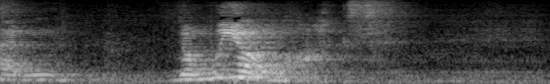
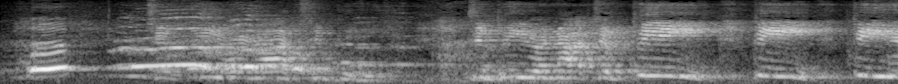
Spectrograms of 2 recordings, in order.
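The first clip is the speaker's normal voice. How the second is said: hammed-up Shakespeare; 10 semitones higher, 10 dB louder than usual. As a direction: declaim it like a ham actor. Panicking, quoting Hamlet theatrically.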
